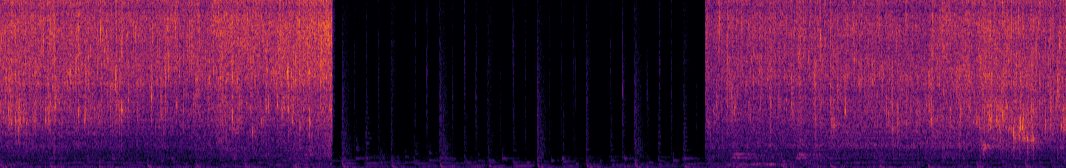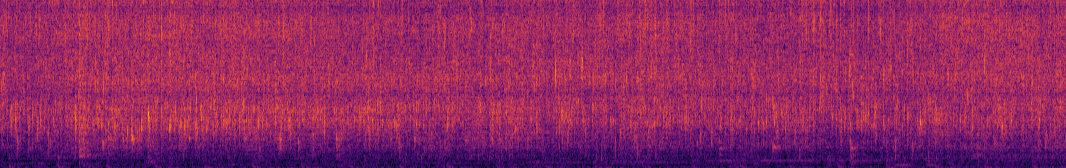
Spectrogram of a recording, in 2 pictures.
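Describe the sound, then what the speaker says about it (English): Pieces of pointed gourd (potol) frying in hot oil in a pan, a steady broadband sizzle running throughout, loud and close, with a brief muffled dip early on before the crackling resumes strongly. "Once oil is heated, start adding potal in the pan."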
